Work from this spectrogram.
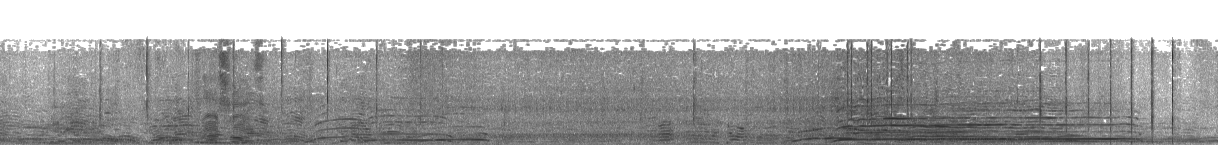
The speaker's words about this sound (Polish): Atmosfera była tam po prostu niesamowita. Wyślę potem wam dźwięki, ale ludzie po prostu szaleli e, z radości. Płakali, machali flagami, odpalali racę nawet w jednym przypadku.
